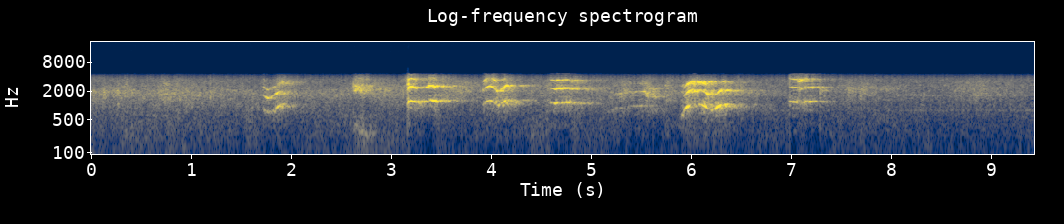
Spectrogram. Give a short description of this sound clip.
A cat is whimpering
